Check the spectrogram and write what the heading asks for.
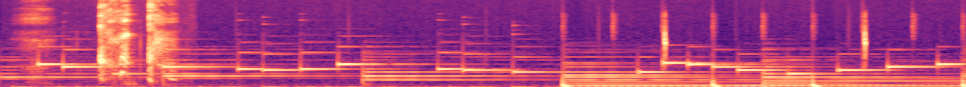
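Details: Baby cat coughing, with background music.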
